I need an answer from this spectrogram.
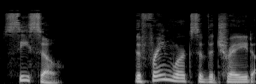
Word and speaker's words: CISO: Job titles include GRC Analyst, Risk Analyst, Compliance Analyst, Security Auditor, and, at the senior level, Chief Information Security Officer, or CISO, pronounced CISO.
